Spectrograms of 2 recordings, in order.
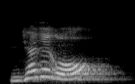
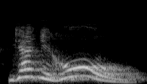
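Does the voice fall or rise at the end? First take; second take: rise; fall. First: The pitch rises at the end. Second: The pitch falls at the end. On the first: It is a yes-or-no question. "la entonación es ascendente" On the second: It is an exclamation. "la admirativa o exclamativa tiene entonación descendente"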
